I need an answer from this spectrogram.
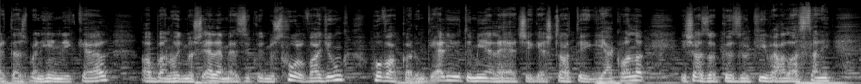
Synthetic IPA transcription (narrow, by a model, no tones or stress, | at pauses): rt̪aːʒbɒnɦinːikɛlː | ɒbːɒnho̞ɟmo̞ʃt̪ɛlɛmɛzːykho̞ɟmo̞ʃt̪ho̞lvɒɟuŋk | ho̞vɒːkɒɾuŋkɛljut̪nimijɛnlɛɦɛtt͡ʃːeːɡɛʃːt̪rɒt̪eːɡijaːkʋɒnːɒk | eːʃɒzokkø̞zylkivaːlɒst̪ɒni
